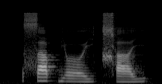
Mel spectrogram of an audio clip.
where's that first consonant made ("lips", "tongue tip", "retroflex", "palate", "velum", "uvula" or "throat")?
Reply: tongue tip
